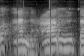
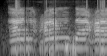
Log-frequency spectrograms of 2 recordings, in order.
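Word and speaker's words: أَنْعَمْتَ: তারপরে সিরাতাল্লাযীনা আন'আমতা আলাইহিম, দুইটা জিনিস খেয়াল রাখবো। আন'আমতা আইন গলার ভেতর থেকে, তারপরে আবার আলাইহিম এখানে আইন গলার ভেতর থেকে। আন'আমতা আলাইহিম, আবারও বলছি সিরাতাল্লাযীনা আন'আমতা আলাইহিম।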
